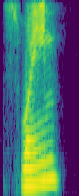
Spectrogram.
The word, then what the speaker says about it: Swaim: Am I saying this right? Jess Swaim, S-W-A-I-M. – Swaim? – Swaim, yeah.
